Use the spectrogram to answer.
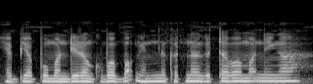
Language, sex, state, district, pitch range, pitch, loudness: Garo, male, Meghalaya, South Garo Hills, 140-145 Hz, 140 Hz, -15 LUFS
